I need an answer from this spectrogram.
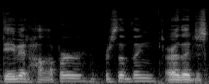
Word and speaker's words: Hopper: And seeing Hooper, how do you say his name? Hopper.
